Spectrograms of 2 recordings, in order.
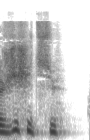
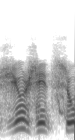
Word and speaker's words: jiu-jitsu: Attends, moi, le monde m'approche pas parce qu'ils savent que je suis très bon dans le jiu-jitsu. – On dit le jiu-jitsu. – C'est ça, je veux dire. – La technique de combat japonaise. – Je le sais, je l'ai mal prononcé.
